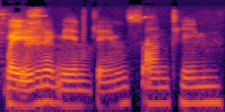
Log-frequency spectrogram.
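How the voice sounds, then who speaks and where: A low-voiced man with a flat, gravelly tone answers briefly and a little hesitantly as a tabletop player. His dull, lo-fi mic sounds dry and close. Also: slow, dry recording. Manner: short, hesitant replies. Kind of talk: casual chat.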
